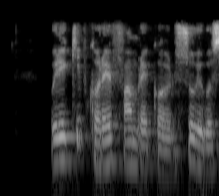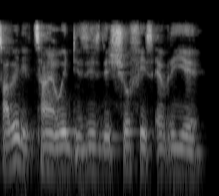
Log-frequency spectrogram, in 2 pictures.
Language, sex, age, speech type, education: Nigerian Pidgin, male, 15-29, spontaneous, tertiary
